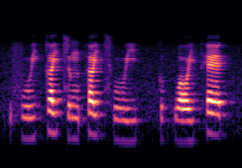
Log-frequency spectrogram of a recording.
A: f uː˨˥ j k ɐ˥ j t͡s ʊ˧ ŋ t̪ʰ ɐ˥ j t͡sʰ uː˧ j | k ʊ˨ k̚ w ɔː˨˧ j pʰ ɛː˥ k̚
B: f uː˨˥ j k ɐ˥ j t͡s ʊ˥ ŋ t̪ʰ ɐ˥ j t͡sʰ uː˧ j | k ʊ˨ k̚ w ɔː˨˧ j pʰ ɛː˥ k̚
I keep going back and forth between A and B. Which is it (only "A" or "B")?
A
